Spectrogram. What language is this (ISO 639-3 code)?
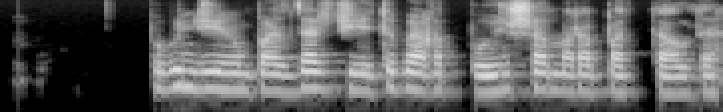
kaz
